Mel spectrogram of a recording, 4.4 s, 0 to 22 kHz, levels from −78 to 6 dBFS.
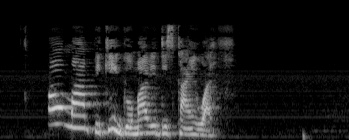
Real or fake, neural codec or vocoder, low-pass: real; none; 10.8 kHz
